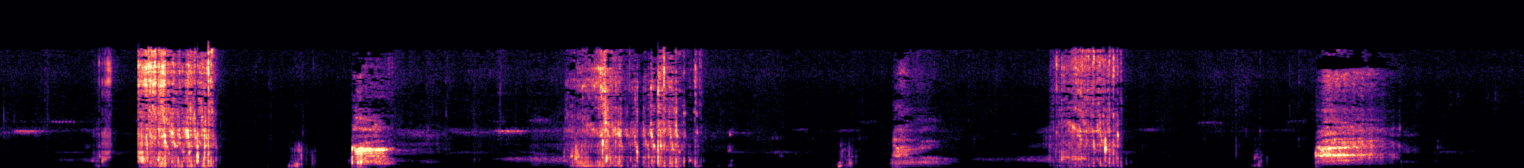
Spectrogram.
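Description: A man slurps water from a hollow in a tree stump.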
